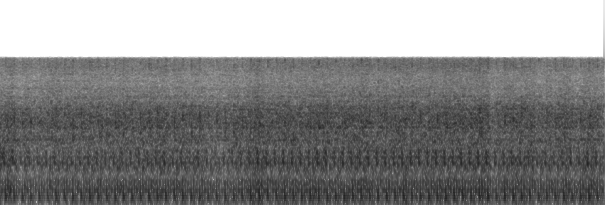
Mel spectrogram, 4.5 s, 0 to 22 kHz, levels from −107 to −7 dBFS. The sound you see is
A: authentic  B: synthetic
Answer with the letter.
A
